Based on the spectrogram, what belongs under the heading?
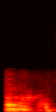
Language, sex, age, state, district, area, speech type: Maithili, male, 45-60, Bihar, Madhubani, rural, conversation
